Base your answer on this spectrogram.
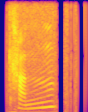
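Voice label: "kan5", Cantonese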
